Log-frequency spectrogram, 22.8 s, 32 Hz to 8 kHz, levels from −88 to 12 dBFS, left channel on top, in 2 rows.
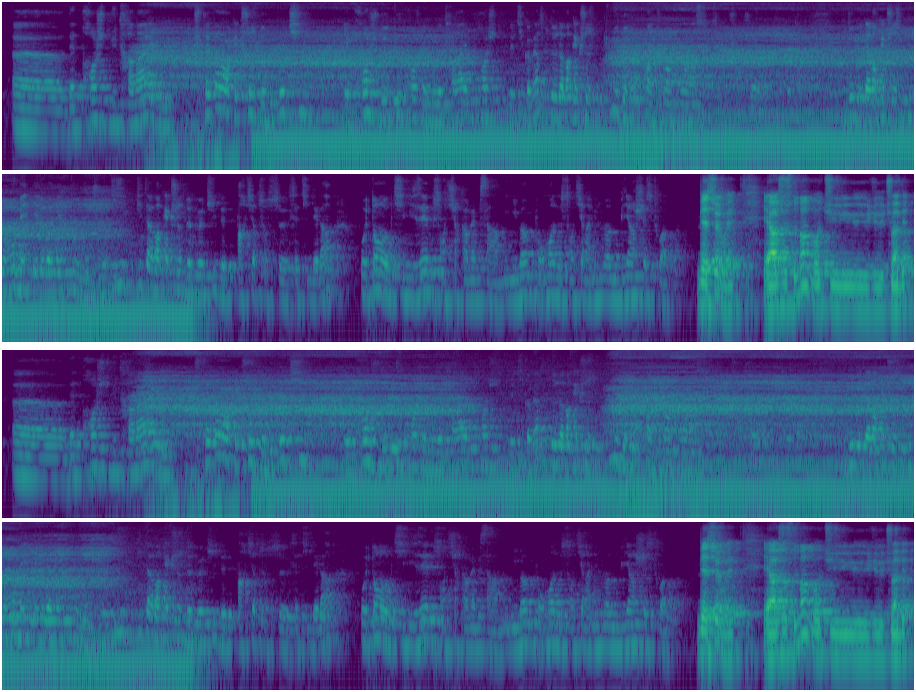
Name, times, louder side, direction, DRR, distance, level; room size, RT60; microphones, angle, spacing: voice 1, 0.1-3.9 4.3-19.9, left 1 dB, 50° left, 5 dB, 5.3 m, -42 dB
sound 1, 1.6-6.1 7.5-13.0, right 2 dB, 45° right, 5.0 m, -41 dB
sound 2, 3.1-13.8, left 1 dB, 80° right, 7.7 m, -44 dB
voice 2, 20.1-22.7, left 2 dB, 25° left, -1 dB, 2.9 m, -28 dB
24.5 x 19.0 x 7.0 m, 0.66 s
head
